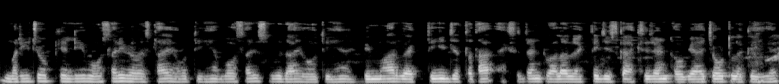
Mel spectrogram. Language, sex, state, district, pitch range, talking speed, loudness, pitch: Hindi, male, Uttar Pradesh, Muzaffarnagar, 125-135 Hz, 215 wpm, -16 LUFS, 130 Hz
